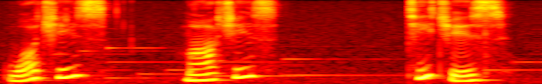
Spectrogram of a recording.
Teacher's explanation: في نهاية الأفعال watches marches teaches الحرف S ينطق is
